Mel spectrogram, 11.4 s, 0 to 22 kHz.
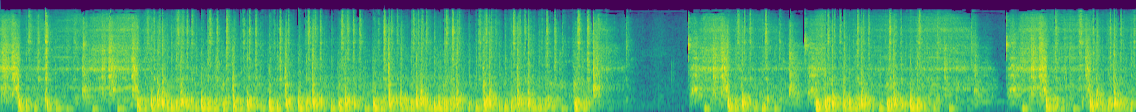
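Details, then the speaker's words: Rebuilt Honda 300EX ATV single-cylinder, new rings and 10 thou over bore, new air filter, started cold: crisp even beat, briefly cutting out twice but picking straight back up, no smoke; sounds healthy after rebuild. "put new rings in and stuff and this thing is well better not doesn't smoke at all just just nothing because it's cold"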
